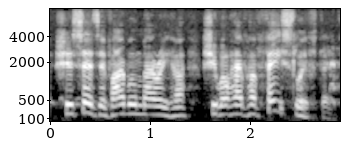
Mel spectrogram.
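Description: Droll old professor, high voice, dry wisecracks, radio comedy, very noisy vintage recording. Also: male voice, a little fast, highs cut off. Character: droll, gloomy old professor neighbour, mocking. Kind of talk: 1940s radio comedy acting.

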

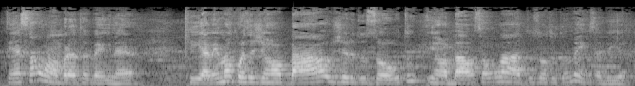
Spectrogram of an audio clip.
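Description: A woman's voice: mid-range voice, fairly quick, over music. Young woman, chatty and giggly, in an echoey room. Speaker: guest and co-interviewer. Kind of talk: casual joking chat between friends.

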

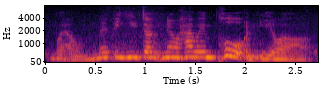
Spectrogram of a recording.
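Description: A woman playing a caring, bossy medieval maidservant in an audio drama, speaking in a brisk, fussing, firm manner. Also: a little high, animated, mellow, slight background noise, close to an everyday voice. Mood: concerned, fussing.

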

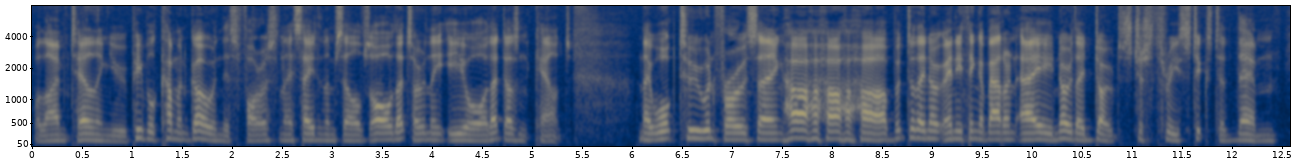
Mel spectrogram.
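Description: A man voicing a gloomy, pompous old male donkey who talks slowly, solemnly and bitterly. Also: mid-range voice, fairly even intonation, dry recording, close to an everyday voice.

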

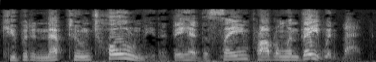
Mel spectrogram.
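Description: A bewildered, earnest man in a radio drama. His voice sits high and moves animatedly. He stammers and pleads, easily carried away by his own excitement. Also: normal speed. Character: bewildered, excitable man who met time travelers.

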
